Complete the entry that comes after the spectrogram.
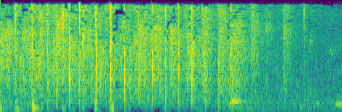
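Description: audience applause

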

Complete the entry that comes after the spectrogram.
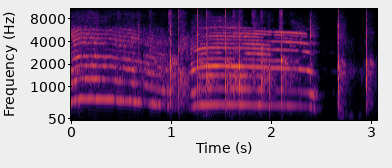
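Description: hands clapping

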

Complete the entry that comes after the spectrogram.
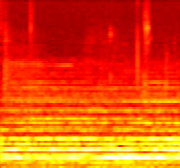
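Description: passing train with horn

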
